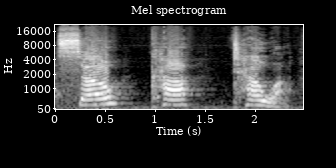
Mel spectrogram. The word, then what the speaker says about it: SOHCAHTOA: And I pronounce that SOHCAHTOA to help me to remember which sides go with which trig ratios.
